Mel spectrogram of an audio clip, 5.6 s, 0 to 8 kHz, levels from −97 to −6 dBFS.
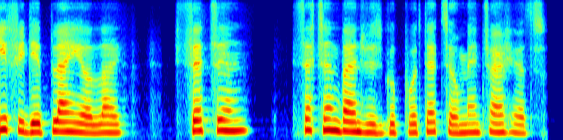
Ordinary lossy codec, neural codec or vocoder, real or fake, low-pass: none; codec, 16 kHz, 0.5 kbps, FunCodec, trained on Chinese and English, 25 frames a second; fake; none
